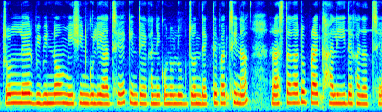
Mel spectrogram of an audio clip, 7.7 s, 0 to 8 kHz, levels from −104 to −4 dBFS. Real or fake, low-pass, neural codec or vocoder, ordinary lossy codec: real; none; none; none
